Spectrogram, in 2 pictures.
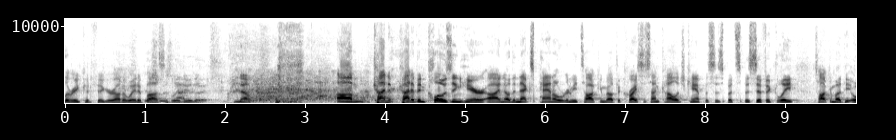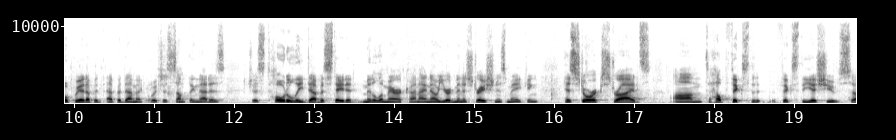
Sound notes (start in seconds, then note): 2.0 laughter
